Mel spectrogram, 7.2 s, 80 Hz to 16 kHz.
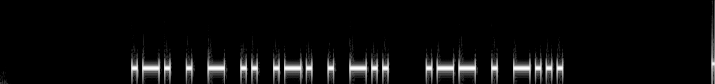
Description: Morse code, heard as a keyed tone, about 22 wpm, 700 Hz. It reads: RETIRED WEB
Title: Practice QSO - Exchange 3 - More Info - 22wpm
